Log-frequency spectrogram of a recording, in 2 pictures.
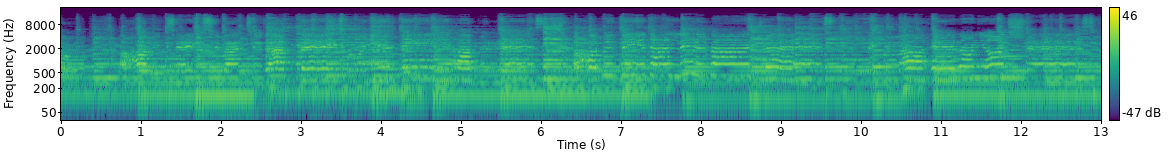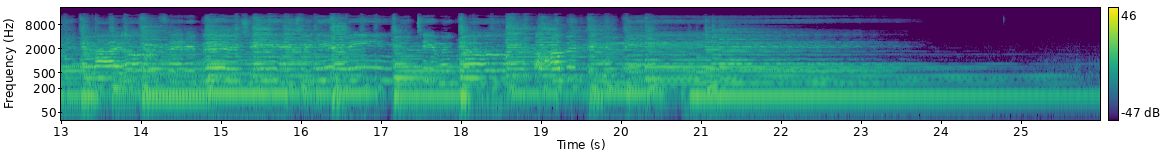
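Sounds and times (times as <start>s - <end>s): woman singing wordlessly: 0.0s - 23.8s
acoustic guitar strumming: 0.0s - 25.9s.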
